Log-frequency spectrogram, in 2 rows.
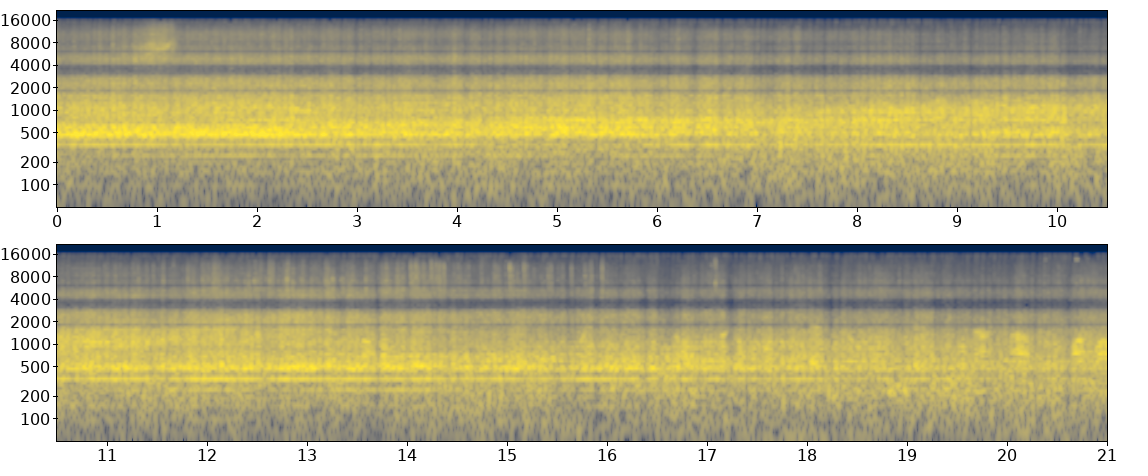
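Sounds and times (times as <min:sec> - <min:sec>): electric locomotive hum: 0:00.0 - 0:21.0.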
